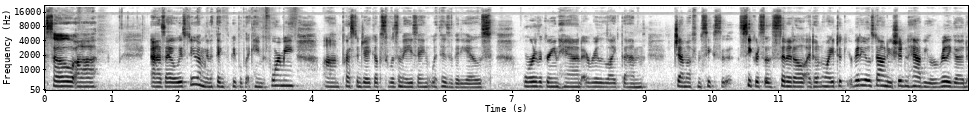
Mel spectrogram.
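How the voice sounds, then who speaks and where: A woman speaks at a fairly quick pace and medium pitch with fairly even intonation. Her voice is somewhat breathy. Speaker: YouTube theory video creator. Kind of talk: casual monologue. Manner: hesitant, many fillers.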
